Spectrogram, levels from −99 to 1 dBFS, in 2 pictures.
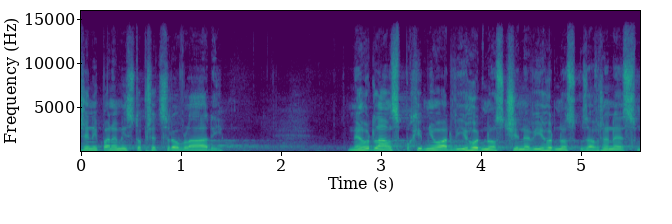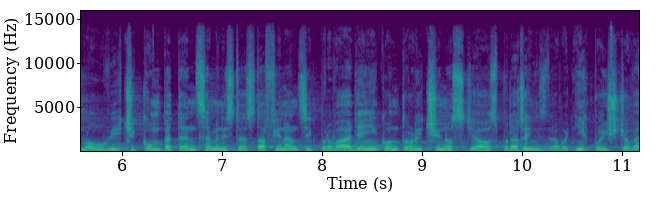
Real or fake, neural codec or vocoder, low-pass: real; none; 14.4 kHz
